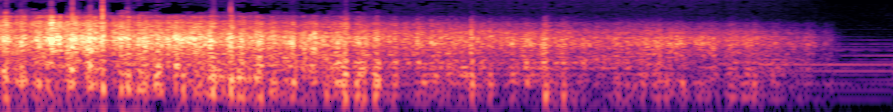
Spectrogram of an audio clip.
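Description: Thunder rumbling over heavy rain, loudest with a few sharp cracks at the start, then slowly dying away.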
